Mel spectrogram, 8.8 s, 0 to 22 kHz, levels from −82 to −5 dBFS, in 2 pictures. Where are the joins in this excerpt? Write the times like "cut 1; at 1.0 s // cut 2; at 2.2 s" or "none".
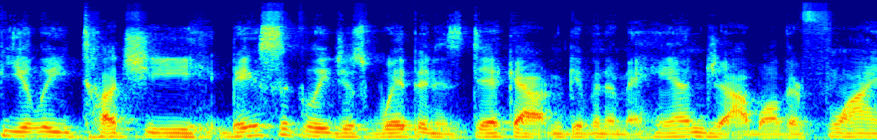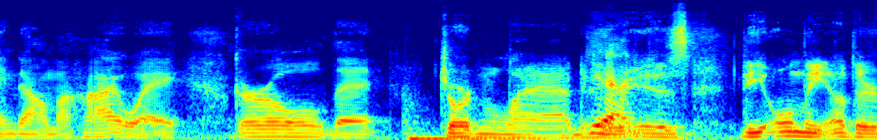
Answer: cut 1; at 5.5 s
